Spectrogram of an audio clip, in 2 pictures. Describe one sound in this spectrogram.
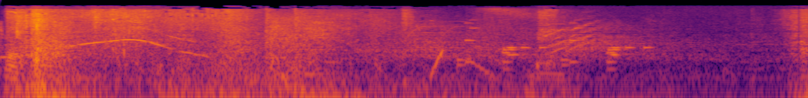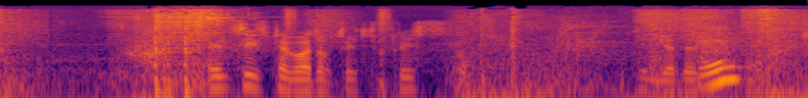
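A game's battle effects whoosh, zap and crackle.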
